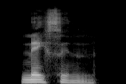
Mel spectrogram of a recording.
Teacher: It has the long A sound, nascent. That second syllable has that schwa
